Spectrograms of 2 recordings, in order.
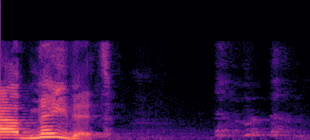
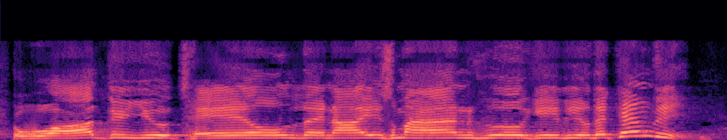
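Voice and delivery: slow, pointed prompting from a mother, louder; embarrassed mother's voice; 5 dB louder, much slower than usual. Retold or imitated. A mother coaxing her child to thank the nice man, slow and pointed. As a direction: drag each word out like a mother nudging her child. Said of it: "she said in a different voice".

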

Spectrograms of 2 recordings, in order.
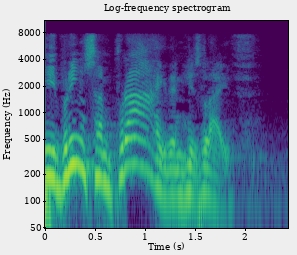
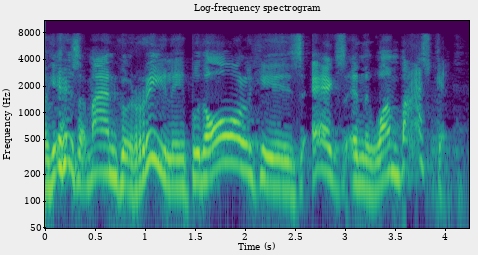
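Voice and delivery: ordinary delivery

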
